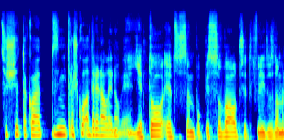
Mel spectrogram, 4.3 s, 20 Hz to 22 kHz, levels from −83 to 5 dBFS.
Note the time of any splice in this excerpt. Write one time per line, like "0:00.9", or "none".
0:02.6

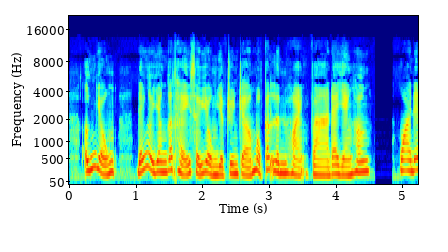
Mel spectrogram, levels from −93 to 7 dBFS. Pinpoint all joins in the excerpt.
0:02.3

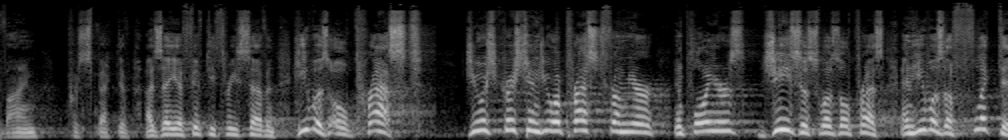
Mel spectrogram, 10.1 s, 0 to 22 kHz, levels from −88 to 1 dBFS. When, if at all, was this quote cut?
0:04.3
0:06.7

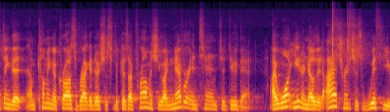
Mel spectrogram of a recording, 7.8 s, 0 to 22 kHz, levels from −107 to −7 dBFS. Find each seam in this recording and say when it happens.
0:05.3
0:06.7

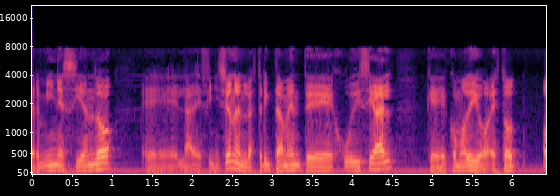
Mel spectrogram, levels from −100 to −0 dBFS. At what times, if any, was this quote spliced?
none

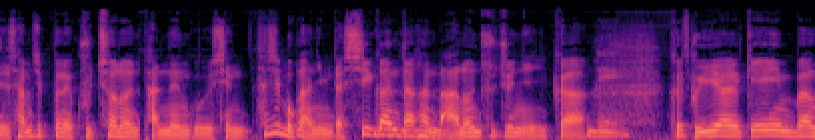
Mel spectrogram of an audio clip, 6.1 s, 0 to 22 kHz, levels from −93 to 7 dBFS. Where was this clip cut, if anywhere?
0:01.0
0:01.9
0:02.2
0:03.6
0:05.1

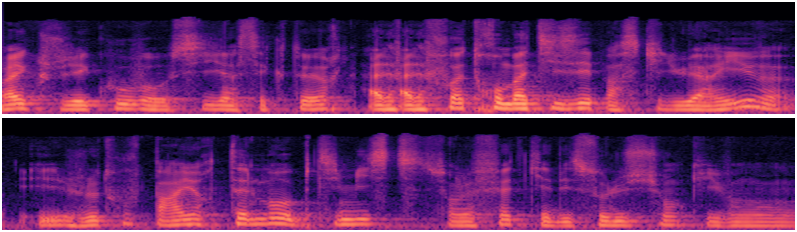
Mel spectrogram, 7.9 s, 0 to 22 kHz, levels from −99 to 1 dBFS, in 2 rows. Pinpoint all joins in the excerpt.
0:02.0

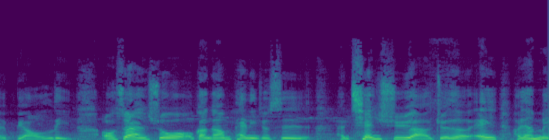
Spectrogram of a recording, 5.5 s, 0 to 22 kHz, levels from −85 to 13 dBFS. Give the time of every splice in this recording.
none

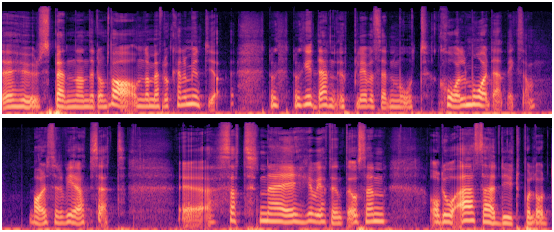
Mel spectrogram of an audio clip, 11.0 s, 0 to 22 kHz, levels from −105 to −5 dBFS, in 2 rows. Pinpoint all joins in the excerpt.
0:01.1
0:01.6
0:02.8
0:03.1
0:05.8
0:06.4
0:09.9

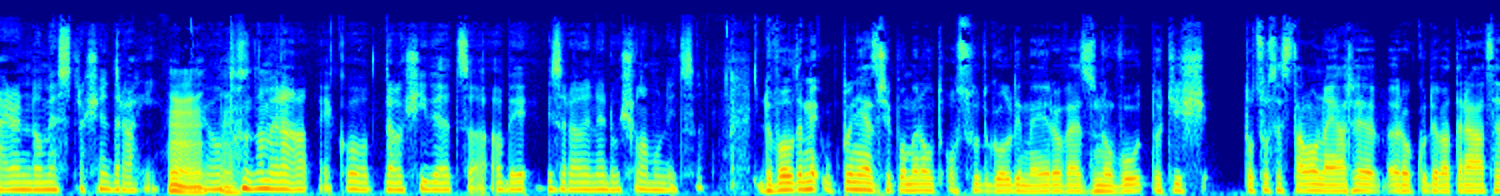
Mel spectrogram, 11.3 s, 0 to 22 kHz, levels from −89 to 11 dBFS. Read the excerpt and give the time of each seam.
0:02.9
0:05.6
0:06.6

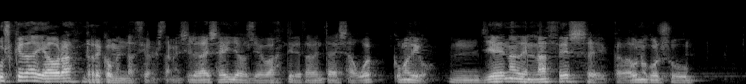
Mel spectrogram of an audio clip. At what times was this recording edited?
0:03.8

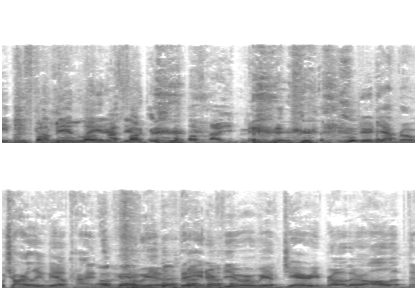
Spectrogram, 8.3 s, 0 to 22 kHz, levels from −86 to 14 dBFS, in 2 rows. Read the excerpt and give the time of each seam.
0:04.1
0:04.8

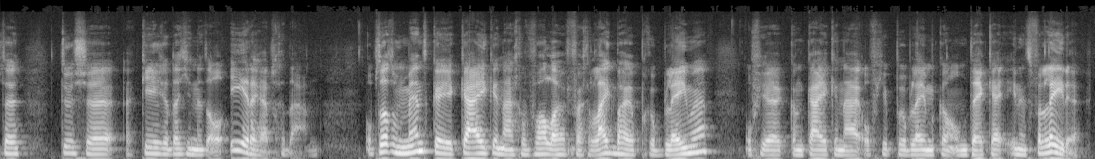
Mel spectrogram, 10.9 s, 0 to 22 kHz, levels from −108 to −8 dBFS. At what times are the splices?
none

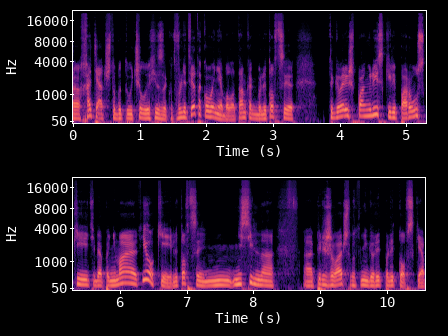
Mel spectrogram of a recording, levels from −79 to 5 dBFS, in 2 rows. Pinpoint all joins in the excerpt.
none

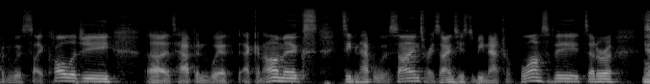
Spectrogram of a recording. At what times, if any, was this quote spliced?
none

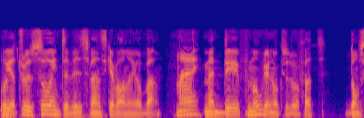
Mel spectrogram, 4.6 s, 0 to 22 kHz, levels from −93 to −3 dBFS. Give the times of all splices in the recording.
none

